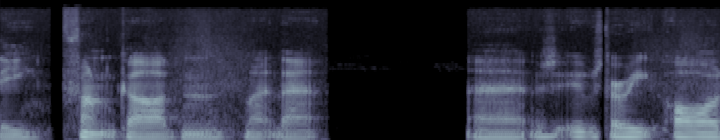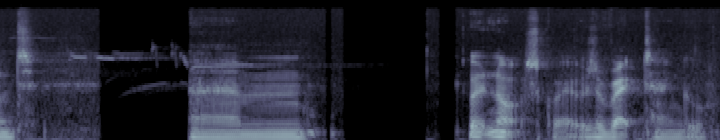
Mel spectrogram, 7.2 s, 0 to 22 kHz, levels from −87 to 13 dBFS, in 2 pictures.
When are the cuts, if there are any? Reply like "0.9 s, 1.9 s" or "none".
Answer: 3.0 s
